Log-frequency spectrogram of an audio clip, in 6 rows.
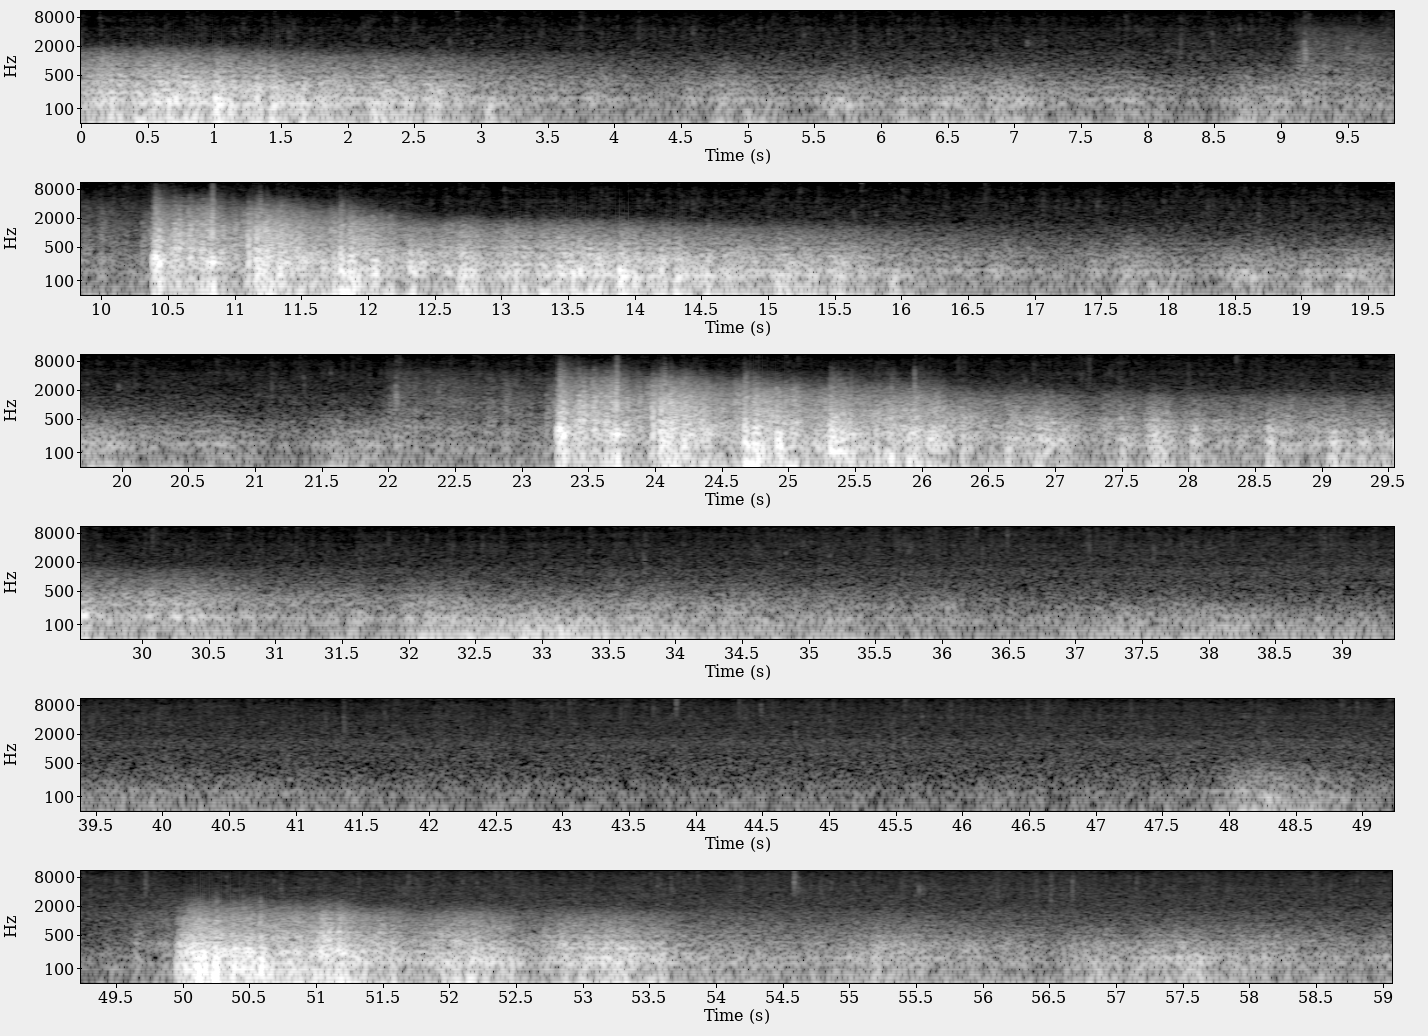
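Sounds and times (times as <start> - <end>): steady rain: 0.0 - 59.0
thunder rumbling: 9.0 - 16.8, 21.9 - 30.8, 49.7 - 59.0
thunderclaps: 9.1 - 16.3, 22.0 - 30.6, 49.8 - 54.1.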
